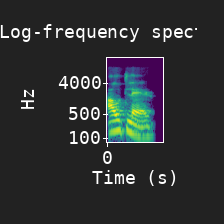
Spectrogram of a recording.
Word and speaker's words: outlier: right here the pronunciation how is like out layer like that it is saying outlayer okay so so this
